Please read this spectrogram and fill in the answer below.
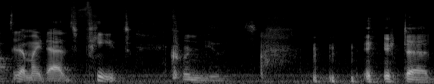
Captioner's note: chuckles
